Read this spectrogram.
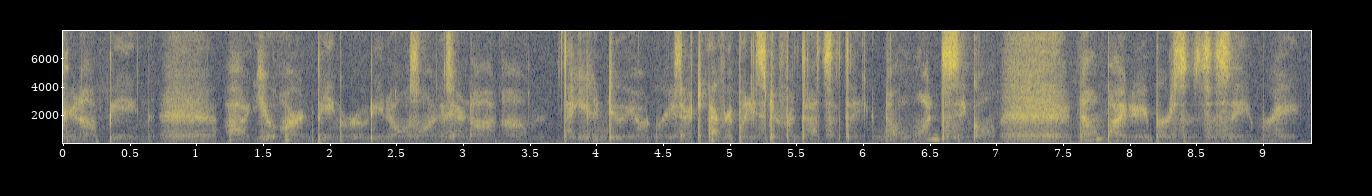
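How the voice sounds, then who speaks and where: A woman whispering softly and breathily as she hosts an ASMR livestream, chatting in a candid, informal, rambling way. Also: low-quality recording. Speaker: livestream host.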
